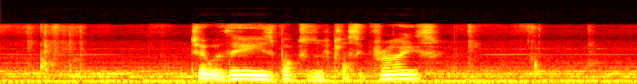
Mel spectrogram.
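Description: Cardboard packaging rustles and taps as it is handled.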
